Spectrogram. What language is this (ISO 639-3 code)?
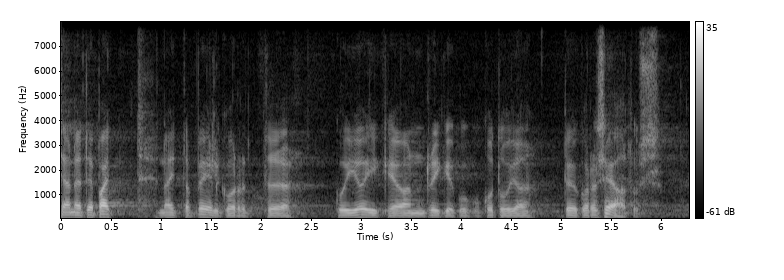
est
